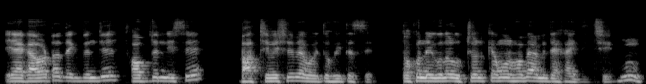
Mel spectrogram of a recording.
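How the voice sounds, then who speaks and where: Male teacher, a bit high-pitched, quizzes the class and answers himself. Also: steady tone, fast talker. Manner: explains step by step, asks and answers his own questions. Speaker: language teacher. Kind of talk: classroom lecture.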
